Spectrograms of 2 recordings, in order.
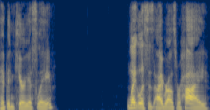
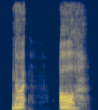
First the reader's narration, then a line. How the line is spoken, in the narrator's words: Nori panted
